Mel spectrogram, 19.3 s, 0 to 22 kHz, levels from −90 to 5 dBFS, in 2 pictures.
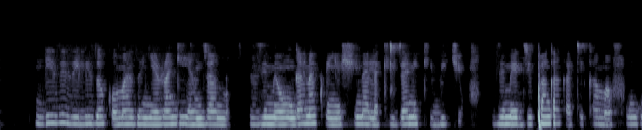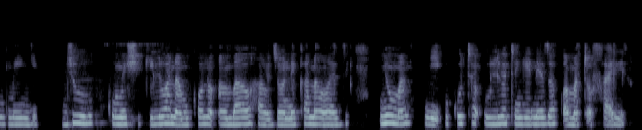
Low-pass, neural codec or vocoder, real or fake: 5.4 kHz; none; real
